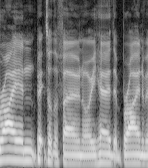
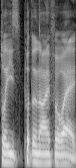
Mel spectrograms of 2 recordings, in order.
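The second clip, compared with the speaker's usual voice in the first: imitated pleading tone. Retelling how the victim begged a robber: imitating pleading. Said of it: "he's pleaded".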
